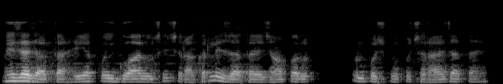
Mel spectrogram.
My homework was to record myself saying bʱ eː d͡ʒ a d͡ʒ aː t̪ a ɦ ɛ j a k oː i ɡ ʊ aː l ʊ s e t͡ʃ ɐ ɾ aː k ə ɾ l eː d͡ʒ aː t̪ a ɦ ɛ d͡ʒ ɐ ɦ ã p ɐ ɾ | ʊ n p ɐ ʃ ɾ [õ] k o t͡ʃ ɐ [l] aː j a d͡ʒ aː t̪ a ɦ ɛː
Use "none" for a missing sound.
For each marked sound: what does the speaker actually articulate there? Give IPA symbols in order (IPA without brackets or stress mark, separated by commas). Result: õ, ɾ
